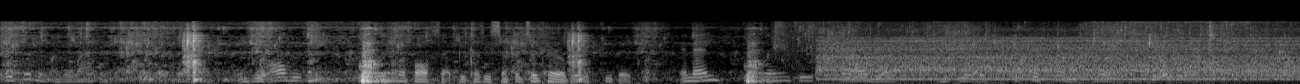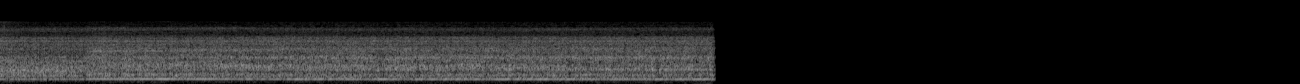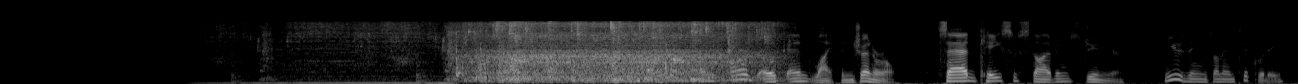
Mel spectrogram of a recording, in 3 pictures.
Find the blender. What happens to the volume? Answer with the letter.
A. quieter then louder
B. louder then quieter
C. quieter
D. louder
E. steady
E.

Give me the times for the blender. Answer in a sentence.
You can hear the blender from 8.2 to 20.1 s.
